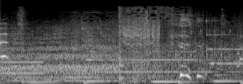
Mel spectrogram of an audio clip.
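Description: Cartoon toy car zooming sound effect, a rushing whoosh about a second in, over background music with a stepping bass line. A short voice sound comes near the end.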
